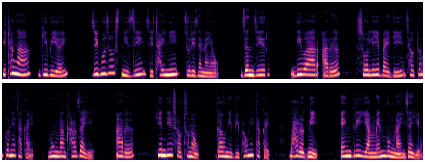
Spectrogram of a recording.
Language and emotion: Bodo, neutral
